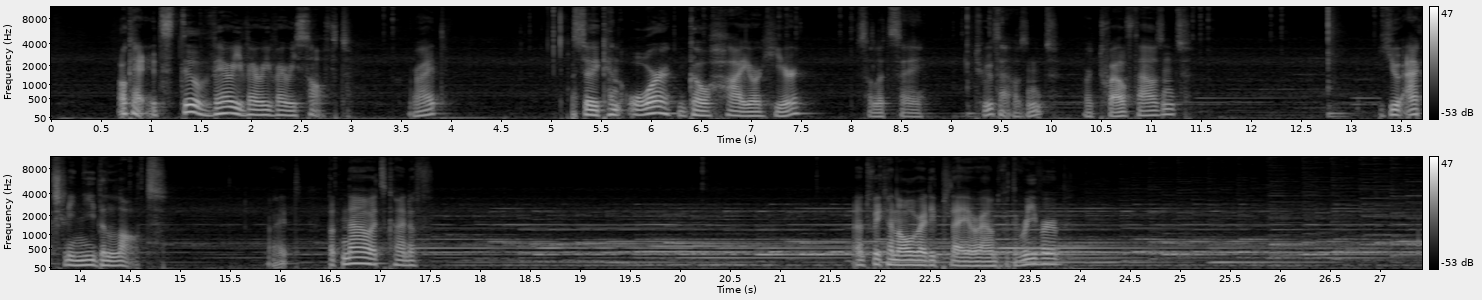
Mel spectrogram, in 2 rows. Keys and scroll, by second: 9.1 BackSpace, 9.2 2, 9.4 Return, 12.9 2.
